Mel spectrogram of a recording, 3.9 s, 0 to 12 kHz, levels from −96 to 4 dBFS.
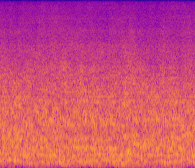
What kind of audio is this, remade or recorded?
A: remade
